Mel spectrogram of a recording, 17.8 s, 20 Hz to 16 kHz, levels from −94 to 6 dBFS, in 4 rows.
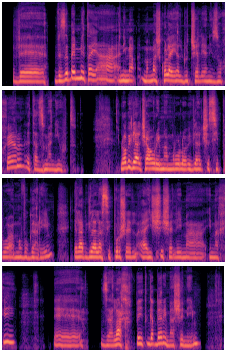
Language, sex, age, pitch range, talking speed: Hebrew, male, 60-79, 165-190 Hz, 115 wpm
